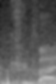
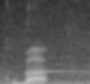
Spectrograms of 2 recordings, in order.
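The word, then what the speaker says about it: Kouba: Ah, c'est comme Cuba. Ok, on est à Cuba, les gars. Ah, K-O-U-B-A. Ok, on est à Cuba, les gars.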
